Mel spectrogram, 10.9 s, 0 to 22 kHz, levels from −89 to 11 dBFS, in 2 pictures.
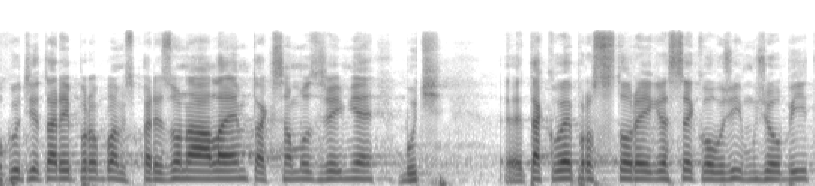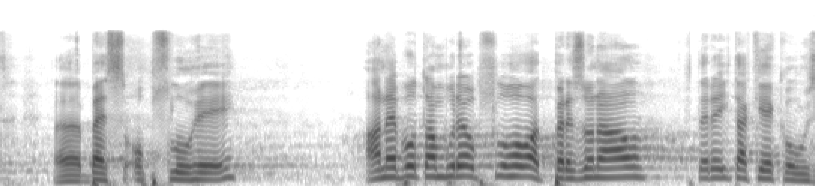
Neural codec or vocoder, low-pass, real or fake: codec, 24 kHz, 3.1 kbps, DualCodec; 10.8 kHz; fake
